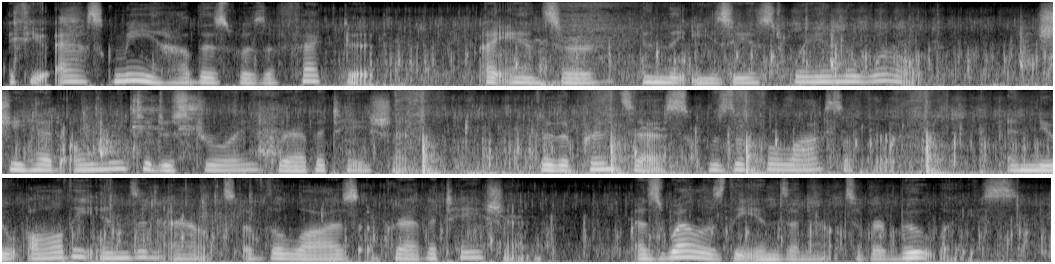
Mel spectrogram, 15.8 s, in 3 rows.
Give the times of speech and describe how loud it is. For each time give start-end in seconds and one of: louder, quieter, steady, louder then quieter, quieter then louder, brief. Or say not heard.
0.0-15.6 steady.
